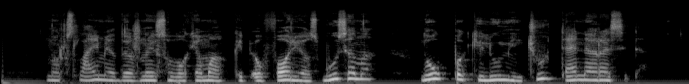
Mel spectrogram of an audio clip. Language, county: Lithuanian, Vilnius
